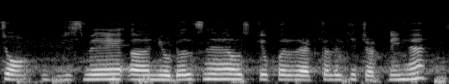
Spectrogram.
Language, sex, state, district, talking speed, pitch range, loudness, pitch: Hindi, female, Punjab, Pathankot, 160 wpm, 220-235 Hz, -14 LUFS, 225 Hz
